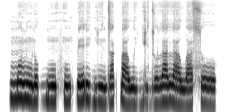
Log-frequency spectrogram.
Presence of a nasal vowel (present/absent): present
